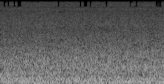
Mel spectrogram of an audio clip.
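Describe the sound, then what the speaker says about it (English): The Khe Dau waterfall roars in a steady, loud, broadband rush of falling water with no breaks and no voices. "Aggressive fountain. Waterfall, not fountain"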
